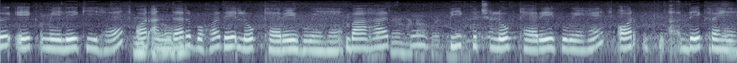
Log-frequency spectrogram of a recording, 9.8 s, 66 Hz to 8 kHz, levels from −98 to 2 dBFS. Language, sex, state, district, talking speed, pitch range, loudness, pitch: Hindi, female, Chhattisgarh, Kabirdham, 145 wpm, 190-225 Hz, -17 LUFS, 210 Hz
